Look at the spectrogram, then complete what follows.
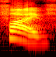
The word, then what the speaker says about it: five: الإي في آخر الكلمة ما تنطقتش ولكن أثرت في I اللي هو الحرف المتحرك اللي في النص خلته يتنطق باسمه. Five.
